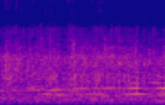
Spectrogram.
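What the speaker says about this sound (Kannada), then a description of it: "ಜೋರಾದ ಚಪ್ಪಾಳೆ ಮೂಲಕ ಸ್ವಾಗತಿಸಬೇಕು." An audience applauds to welcome a guest at an inauguration ceremony, the clapping dense and steady throughout at a moderate distance.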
